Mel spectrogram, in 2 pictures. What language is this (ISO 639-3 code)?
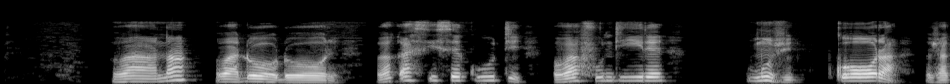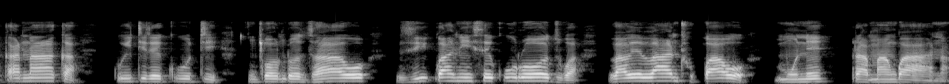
ndc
